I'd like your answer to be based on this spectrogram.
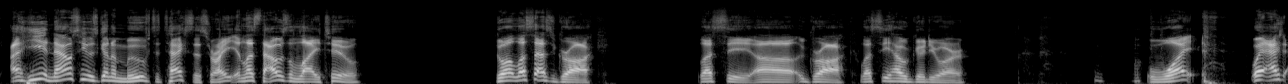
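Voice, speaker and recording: A man hosting a casual livestream, reacting aloud in a halting way, repeating words and breaking off mid-sentence. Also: medium pitch, pushed and bright, no room sound, studio quality. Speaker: livestream host. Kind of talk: casual reaction stream commentary.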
